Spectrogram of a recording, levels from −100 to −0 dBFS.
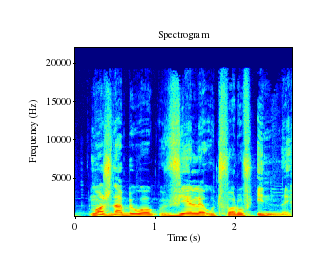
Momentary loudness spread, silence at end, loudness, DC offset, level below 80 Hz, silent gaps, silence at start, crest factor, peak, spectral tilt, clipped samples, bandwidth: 5 LU; 0 s; -20 LUFS; under 0.1%; -52 dBFS; none; 0.2 s; 16 dB; -4 dBFS; -6 dB/octave; under 0.1%; 18.5 kHz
